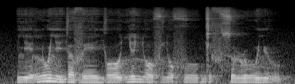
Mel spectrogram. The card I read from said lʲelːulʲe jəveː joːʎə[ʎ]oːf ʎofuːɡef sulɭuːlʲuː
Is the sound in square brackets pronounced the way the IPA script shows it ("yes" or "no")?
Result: yes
